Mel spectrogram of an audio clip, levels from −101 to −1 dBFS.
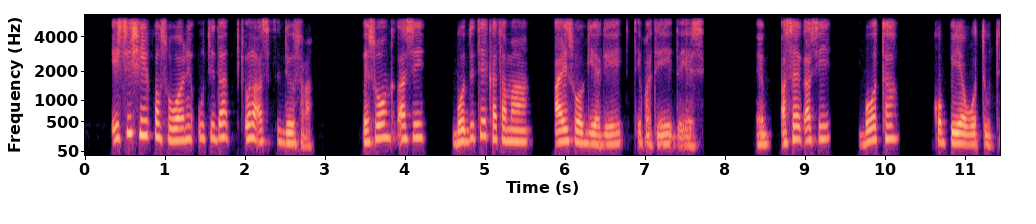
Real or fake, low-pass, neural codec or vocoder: fake; 5.4 kHz; codec, 16 kHz, 2 kbps, FunCodec, trained on Chinese and English, 25 frames a second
